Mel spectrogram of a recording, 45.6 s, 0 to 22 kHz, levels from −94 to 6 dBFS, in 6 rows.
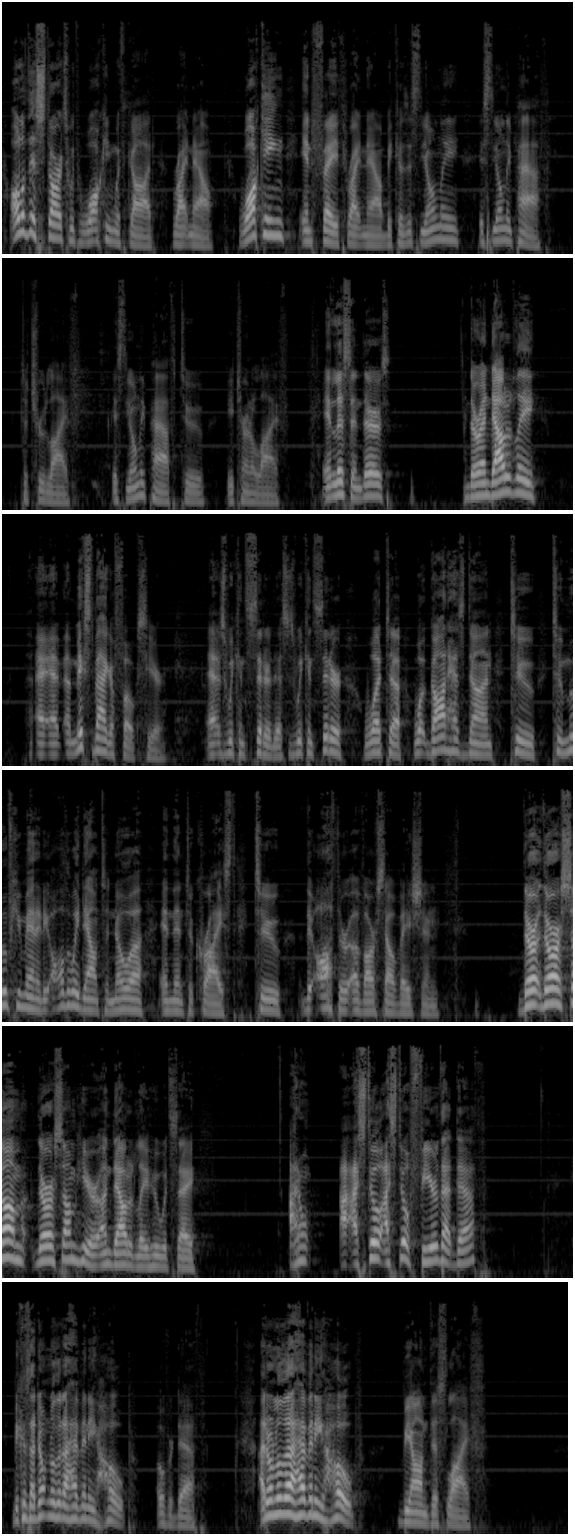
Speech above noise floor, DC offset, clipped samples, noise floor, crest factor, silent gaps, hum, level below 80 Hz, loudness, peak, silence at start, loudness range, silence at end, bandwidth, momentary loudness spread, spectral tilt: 41 dB; under 0.1%; under 0.1%; -79 dBFS; 26 dB; none; none; -74 dBFS; -37 LUFS; -12 dBFS; 0.1 s; 13 LU; 1.15 s; 16.5 kHz; 19 LU; -4 dB/octave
